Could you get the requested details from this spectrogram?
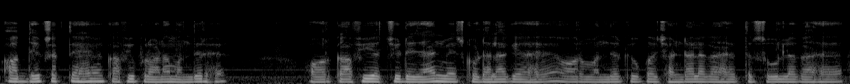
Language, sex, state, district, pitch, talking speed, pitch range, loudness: Hindi, male, Bihar, Saran, 120 Hz, 190 wpm, 120-130 Hz, -35 LUFS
